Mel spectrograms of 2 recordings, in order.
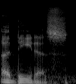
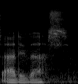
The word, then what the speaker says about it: Adidas: So MLS obviously sponsored by Adidas. Part of the contract that's pronounced Adidas here in the United States, Dan. The guy's name was Adi Dassler. It's Adidas.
